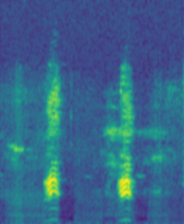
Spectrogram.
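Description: A duck gives two clear, nasal quacks spaced well apart, faint and somewhat distant against quiet background noise.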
